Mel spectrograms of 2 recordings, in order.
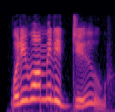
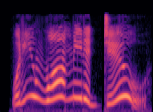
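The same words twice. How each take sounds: First: Much higher, louder, falling at the end; a demand thrown at God; desperate plea. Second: Far higher and louder, rising at the end; breaking-point plea to God; anguished cry. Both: Retold or imitated. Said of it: "I yelled and I screamed".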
